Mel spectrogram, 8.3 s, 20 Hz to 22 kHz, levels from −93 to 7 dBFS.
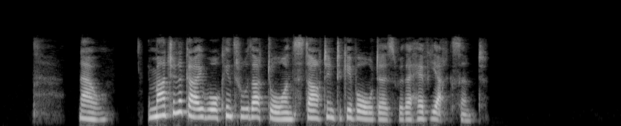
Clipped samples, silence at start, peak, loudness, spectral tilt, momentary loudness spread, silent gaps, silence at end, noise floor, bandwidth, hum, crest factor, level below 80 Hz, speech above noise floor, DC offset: under 0.1%; 1.05 s; -4 dBFS; -19 LUFS; -5.5 dB/octave; 16 LU; none; 1.85 s; -87 dBFS; 7.8 kHz; none; 18 dB; -66 dBFS; 68 dB; under 0.1%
